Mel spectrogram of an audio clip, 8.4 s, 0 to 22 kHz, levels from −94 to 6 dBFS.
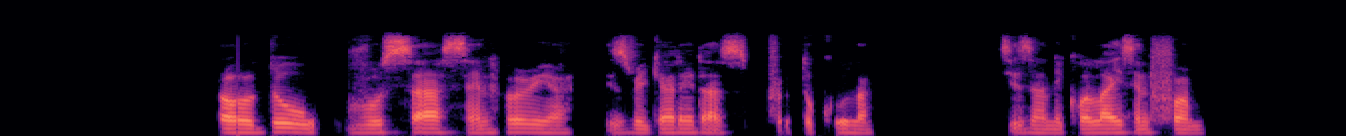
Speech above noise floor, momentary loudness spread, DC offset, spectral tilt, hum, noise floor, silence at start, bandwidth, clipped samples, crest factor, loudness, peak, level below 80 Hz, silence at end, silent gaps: over 65 dB; 13 LU; under 0.1%; -3.5 dB/octave; none; under -90 dBFS; 1.35 s; 8 kHz; under 0.1%; 22 dB; -25 LUFS; -6 dBFS; -68 dBFS; 0.9 s; 2.01-2.07 s, 3.60-3.78 s, 4.68-4.79 s, 4.95-5.01 s, 5.47-6.24 s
